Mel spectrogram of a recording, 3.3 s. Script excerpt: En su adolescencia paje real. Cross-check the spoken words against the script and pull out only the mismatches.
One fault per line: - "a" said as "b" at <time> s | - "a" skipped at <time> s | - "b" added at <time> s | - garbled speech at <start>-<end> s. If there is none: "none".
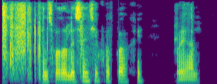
- "fue" added at 1.5 s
